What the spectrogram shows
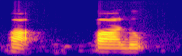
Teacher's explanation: Next level, you have voiceless unaspirated plosives. We also say pa without aspiration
